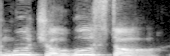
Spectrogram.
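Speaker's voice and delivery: "Mucho gusto" drawn out slowly, stress on "mucho". Shown as a demonstration. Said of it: "Very good".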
